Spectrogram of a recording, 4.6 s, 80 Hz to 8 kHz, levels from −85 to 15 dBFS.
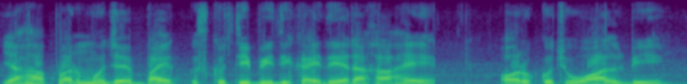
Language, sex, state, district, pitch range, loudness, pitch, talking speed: Hindi, male, Arunachal Pradesh, Papum Pare, 115-130 Hz, -13 LUFS, 120 Hz, 185 wpm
